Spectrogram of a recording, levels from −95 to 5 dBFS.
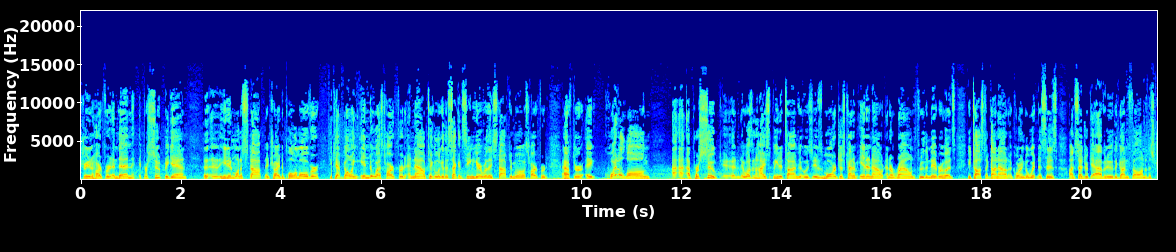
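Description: At 1.17 to 1.20 s, and again at 18.17 to 18.21 s, compressed frames are skipped: whole frames never reach the output, so the audio jumps ahead, by roughly 50 ms the first time and roughly 20 ms the second. A waveform shows an abrupt shift in envelope, and a spectrogram shows a brief vertical band where the time structure breaks.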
